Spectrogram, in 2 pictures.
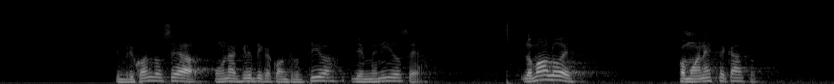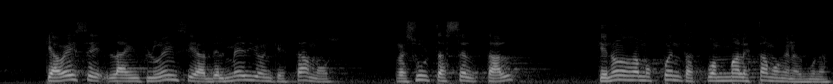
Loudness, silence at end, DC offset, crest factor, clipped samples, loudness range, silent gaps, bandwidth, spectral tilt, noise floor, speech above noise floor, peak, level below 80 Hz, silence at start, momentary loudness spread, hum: -35 LUFS; 0 s; under 0.1%; 18 dB; under 0.1%; 4 LU; none; 7.4 kHz; -8 dB/octave; -70 dBFS; 36 dB; -18 dBFS; -62 dBFS; 1.15 s; 9 LU; none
